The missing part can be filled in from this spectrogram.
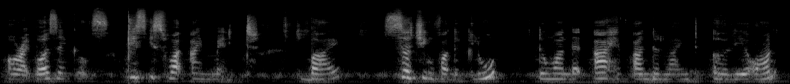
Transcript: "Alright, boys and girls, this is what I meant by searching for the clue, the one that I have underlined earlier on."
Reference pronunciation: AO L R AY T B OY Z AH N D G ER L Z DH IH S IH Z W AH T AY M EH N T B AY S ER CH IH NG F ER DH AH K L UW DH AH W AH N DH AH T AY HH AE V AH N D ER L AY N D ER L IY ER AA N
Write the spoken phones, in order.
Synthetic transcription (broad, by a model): AO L R AY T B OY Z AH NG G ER L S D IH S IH S W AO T AY M EH T B AY S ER CH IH NG F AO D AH K L UW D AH W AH N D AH T AY HH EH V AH N D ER L AY N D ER L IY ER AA N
